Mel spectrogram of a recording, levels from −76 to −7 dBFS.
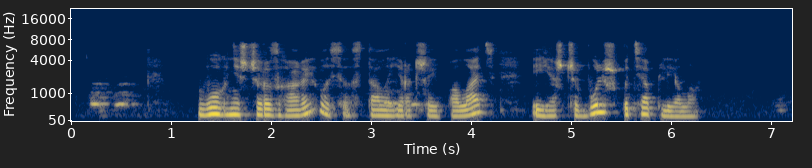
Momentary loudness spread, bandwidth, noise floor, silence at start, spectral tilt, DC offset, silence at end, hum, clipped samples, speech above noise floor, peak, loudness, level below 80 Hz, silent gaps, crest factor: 16 LU; 7.8 kHz; -67 dBFS; 0.2 s; -5.5 dB/octave; under 0.1%; 0.95 s; none; under 0.1%; 46 dB; -6 dBFS; -22 LUFS; -62 dBFS; none; 18 dB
